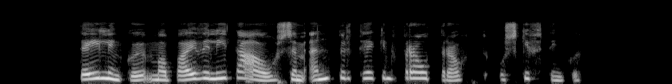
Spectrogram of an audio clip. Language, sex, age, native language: Icelandic, female, 30-39, Icelandic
